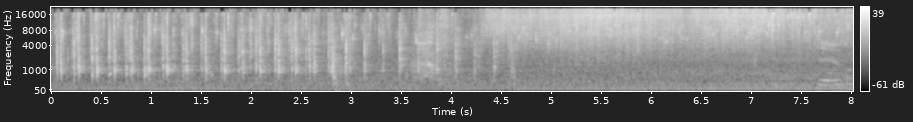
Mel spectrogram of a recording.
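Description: Butter sizzles in a frying pan for scrambled eggs, a hissing crackle that comes up and settles into a steady fry after a run of quick, rhythmic taps or chopping at the start.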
